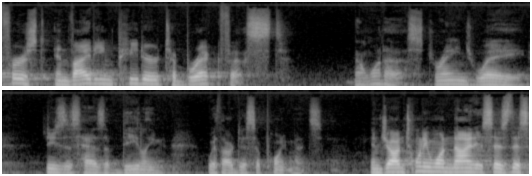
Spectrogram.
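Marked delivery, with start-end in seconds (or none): none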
